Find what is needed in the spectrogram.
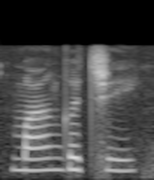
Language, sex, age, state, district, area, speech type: Marathi, female, 18-30, Maharashtra, Wardha, rural, read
